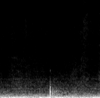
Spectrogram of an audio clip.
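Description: Glass clinks lightly against a metal cup.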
